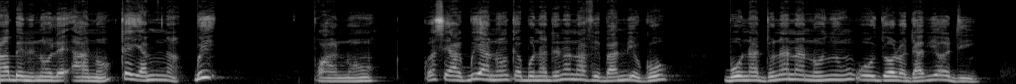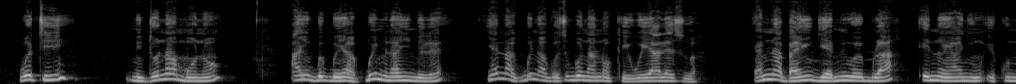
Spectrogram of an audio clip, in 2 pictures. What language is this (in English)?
Gola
